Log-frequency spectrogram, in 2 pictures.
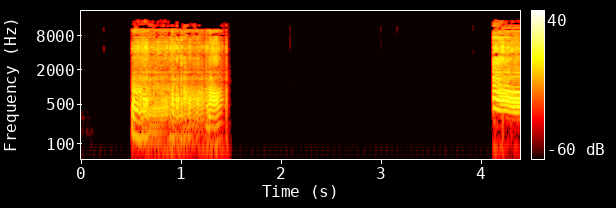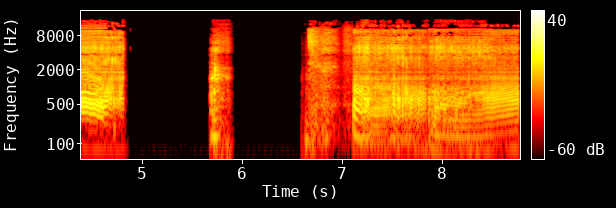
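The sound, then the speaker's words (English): Fart sound effects from a novelty machine that cycles through different recorded farts: a few separate bursts of varying length, some forceful and wet-sounding, broken by short silences, with a longer rumbling one at the end. “Oh, there's multiples, yeah. Apparently there's hidden farts in this machine.”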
